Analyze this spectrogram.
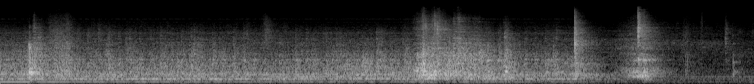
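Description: A drill press motor hums steadily.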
